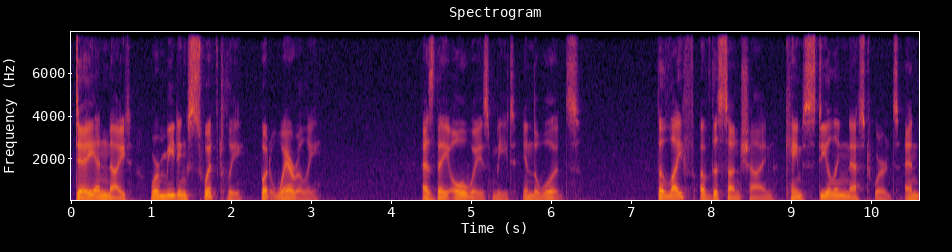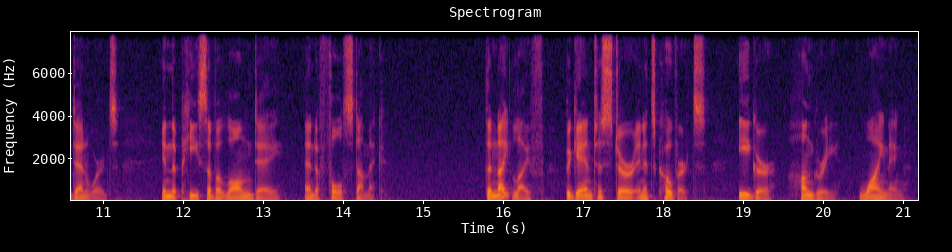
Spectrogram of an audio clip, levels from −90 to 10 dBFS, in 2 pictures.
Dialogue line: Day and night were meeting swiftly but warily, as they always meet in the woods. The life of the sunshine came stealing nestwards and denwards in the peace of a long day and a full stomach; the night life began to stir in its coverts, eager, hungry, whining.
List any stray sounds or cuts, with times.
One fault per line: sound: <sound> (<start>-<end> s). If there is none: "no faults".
no faults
